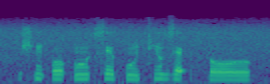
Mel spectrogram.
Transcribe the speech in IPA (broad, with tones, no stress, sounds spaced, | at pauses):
ʃ ĩ˦˨ ʔ o˦˨ ʔ ũ˦ s e˦˨ p ũ˨ t͡ɕ ũ˦˨ z ɛ˦ ʔ θ o˦ ʊ̯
